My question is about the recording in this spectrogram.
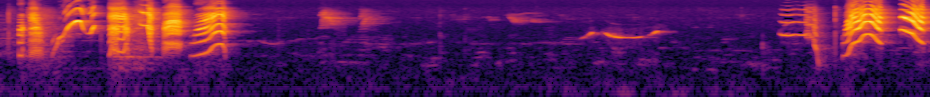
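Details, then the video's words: Talking parrot gives a burst of rapid, loud, swooping syllables at the start. Quiet soft notes and a brief whistle follow, then another loud run of stacked, rising-falling calls at the end. "parrot talking papa || parrot talking mummy"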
